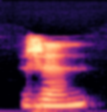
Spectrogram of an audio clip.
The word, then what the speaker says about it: 仁: talk about in this in this lesson is Jen so this is the character Jen the pronunciation Jen the meaning of this gen means benevolence or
